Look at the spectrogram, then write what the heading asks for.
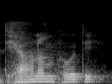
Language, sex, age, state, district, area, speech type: Sanskrit, male, 60+, Telangana, Karimnagar, urban, spontaneous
